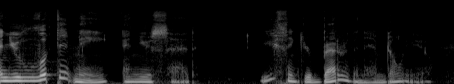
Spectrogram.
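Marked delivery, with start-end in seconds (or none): 2.6-4.2 put-on calm tone, much quieter. Quoting back to the listener what they once said, imitating a calm observation. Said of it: "There wasn't hostility in your voice".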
